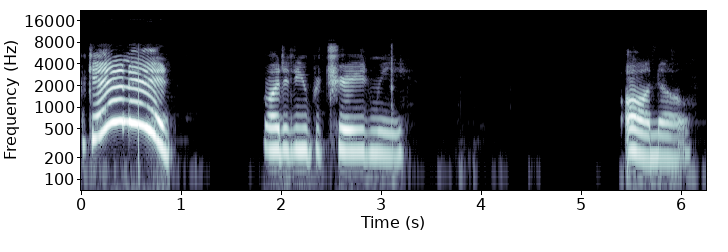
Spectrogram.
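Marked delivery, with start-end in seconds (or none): 0.1-0.9 shouting. Real, not acted. Cannon attacks, shouting.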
